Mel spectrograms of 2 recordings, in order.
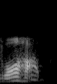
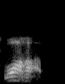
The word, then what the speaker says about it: Wauchope: It's spelled W-A-U-C-H-O-P-E. But how it's pronounced is Wahab. Wahab's plantation, right? So I don't know how you got Wahab out of Wachapi or whatever how you spell it, but it's Wahab.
